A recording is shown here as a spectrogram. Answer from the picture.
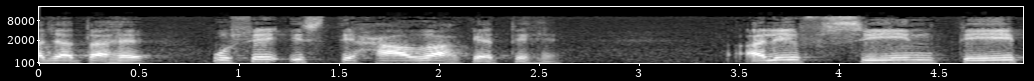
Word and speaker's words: استحاضہ: ہیں ضاد اور ہا، استحاضہ، اور اردو میں استحاضہ کہہ دیتے ہیں زے کے ساتھ، تو یعنی ہے ضاد ہی لیکن اردو میں ہم زے کے ساتھ تلفظ کرتے ہیں استحاضہ۔ استحاضہ کا مطلب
